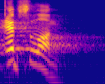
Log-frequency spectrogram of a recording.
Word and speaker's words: epsilon: a d and then we've got epsilon down here at the bottom here uh and that's the e now in english we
